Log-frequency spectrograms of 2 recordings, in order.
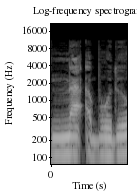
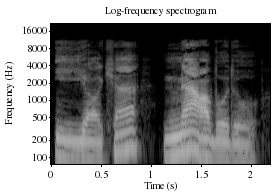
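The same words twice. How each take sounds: First: نعبدو said wrongly, without the ayn; ayn dropped. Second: ایاک نعبدو with a firm throaty ayn in نعبدو; ayn pronounced. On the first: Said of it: "اگر بگیم غلطه". (نعبدو بدون تلفظ عین) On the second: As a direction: set off نعبدو and sound its ayn. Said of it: "پس نعبدو اگر بگیم غلطه". (ایاک نعبدو با تلفظ عین) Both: Shown as a demonstration.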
